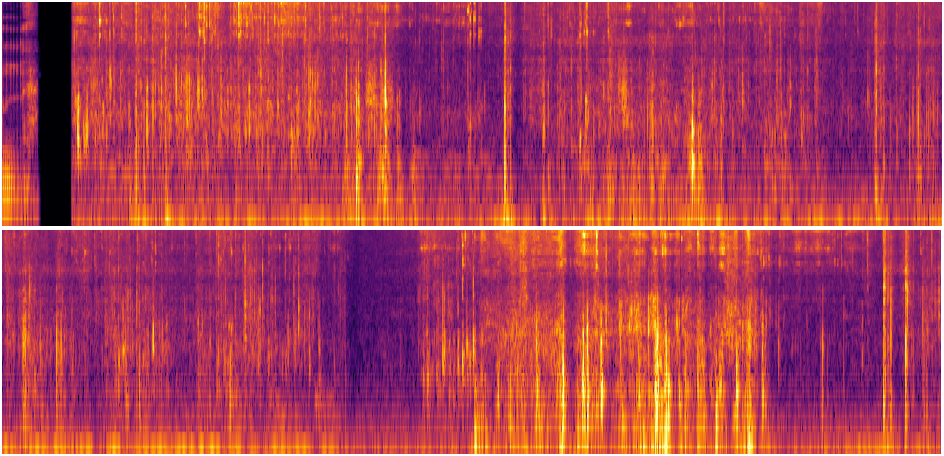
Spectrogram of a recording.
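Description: Hands squish and crunch soft powdery balls, with close crackling and rustling.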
